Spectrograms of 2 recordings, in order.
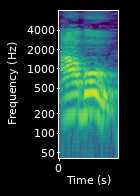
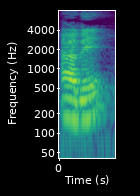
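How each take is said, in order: First: The b bounces with an 'o'-like echo. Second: The b bounces with an 'e'-like echo. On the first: The speaker calls it wrong. "অনেকে আবো বলে" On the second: The speaker calls it right. "বার এগুলির কলকলাটা নিচের দিকে যায়। যেমন আবে"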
